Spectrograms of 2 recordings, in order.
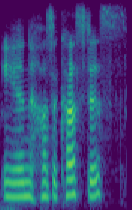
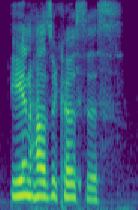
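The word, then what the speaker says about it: Ion Hazzikostas: did an interview with in house a Custis I said it wrong enough close enough Ian Houser kosis Thank You Ian it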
